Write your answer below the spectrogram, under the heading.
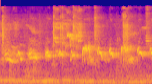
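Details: White-rumped shama kretekan and whistling: short, ringing, whistled notes repeated in quick succession, broken by harsh crackling bursts, with a low hum underneath.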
